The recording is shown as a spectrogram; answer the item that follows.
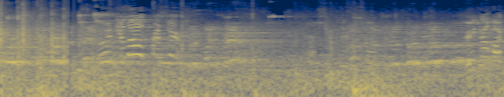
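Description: A basketball bouncing on a hardwood gym floor, with sharp knocks in the first second, mixed with players' and spectators' voices and shouts that echo around the gym.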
